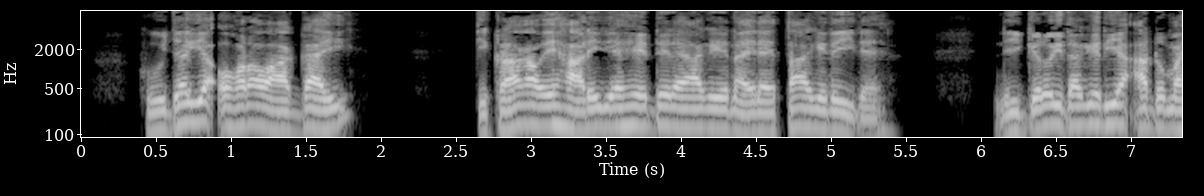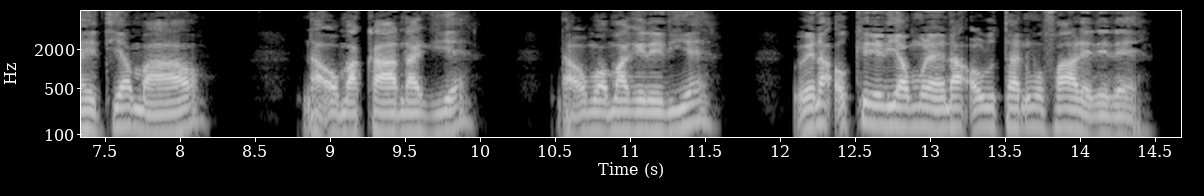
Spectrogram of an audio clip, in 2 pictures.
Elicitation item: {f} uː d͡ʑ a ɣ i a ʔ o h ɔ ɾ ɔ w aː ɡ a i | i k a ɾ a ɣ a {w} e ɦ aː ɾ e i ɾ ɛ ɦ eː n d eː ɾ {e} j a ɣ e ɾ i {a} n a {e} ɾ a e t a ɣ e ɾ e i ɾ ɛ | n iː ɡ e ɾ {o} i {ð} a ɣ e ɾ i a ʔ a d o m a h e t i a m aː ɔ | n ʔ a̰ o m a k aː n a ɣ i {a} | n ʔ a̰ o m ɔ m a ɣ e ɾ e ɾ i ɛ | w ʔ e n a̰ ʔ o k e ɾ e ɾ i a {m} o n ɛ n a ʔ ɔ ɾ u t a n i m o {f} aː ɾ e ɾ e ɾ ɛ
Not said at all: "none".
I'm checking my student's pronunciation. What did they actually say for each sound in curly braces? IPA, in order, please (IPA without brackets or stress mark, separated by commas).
h, w, a, ɛ, e, o, ð, ɛ, m, f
